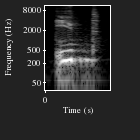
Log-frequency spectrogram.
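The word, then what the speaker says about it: идти: it it mas essa essa som de letra D não vai aparecer D não nós nunca vamos falar e de ti fica muito puxado pra garganta vai ficar muito difícil de pronunciar tá então falamos it tá igual it de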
